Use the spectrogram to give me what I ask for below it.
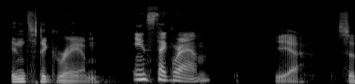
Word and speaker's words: Instagram: US we say Instagram Instagram yeah so the most important thing here gram uh-huh so Instagram close your mouth yes Instagram yeah great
